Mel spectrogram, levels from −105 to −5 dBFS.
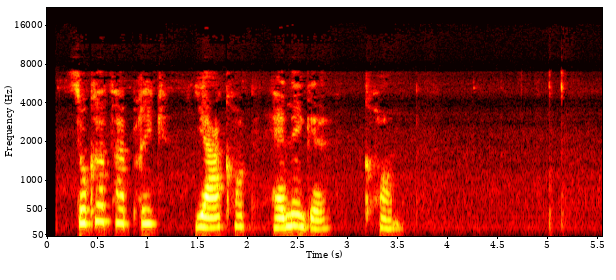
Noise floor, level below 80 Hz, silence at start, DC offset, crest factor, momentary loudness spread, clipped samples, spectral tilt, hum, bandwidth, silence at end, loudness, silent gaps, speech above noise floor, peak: -64 dBFS; -64 dBFS; 0.25 s; under 0.1%; 20 dB; 26 LU; under 0.1%; -7 dB/octave; none; 7.4 kHz; 2 s; -22 LUFS; none; 44 dB; -4 dBFS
